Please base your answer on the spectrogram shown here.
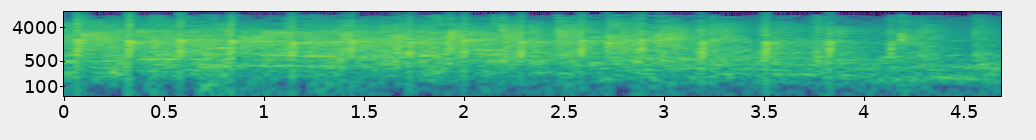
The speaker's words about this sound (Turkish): Üç grubumuzu da çılgın bir şekilde alkışlıyoruz.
